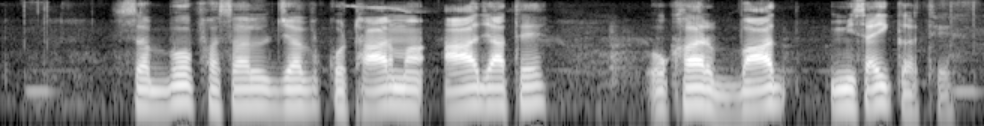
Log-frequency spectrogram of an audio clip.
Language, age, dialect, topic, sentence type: Chhattisgarhi, 18-24, Central, agriculture, statement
